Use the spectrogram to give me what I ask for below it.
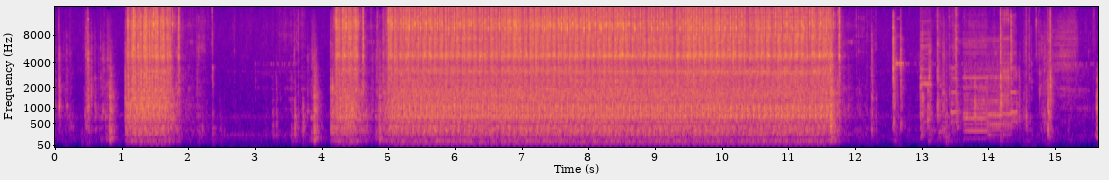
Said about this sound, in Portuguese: a gente vai costurar aqui com ponto zigue-zague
